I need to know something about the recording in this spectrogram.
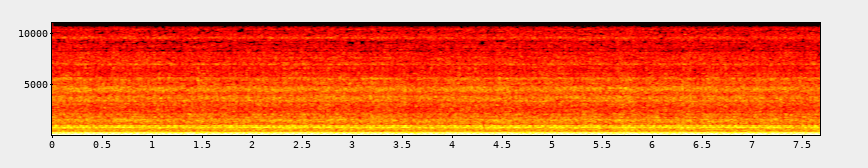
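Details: VW T3 Combi with Subaru engine swap, just started for the first time, coolant at 76 °C: loud, low, lumpy idle with an uneven beat around 240 a minute. It runs rough because the mixture is far too rich, about 12.5, with black smoke.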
